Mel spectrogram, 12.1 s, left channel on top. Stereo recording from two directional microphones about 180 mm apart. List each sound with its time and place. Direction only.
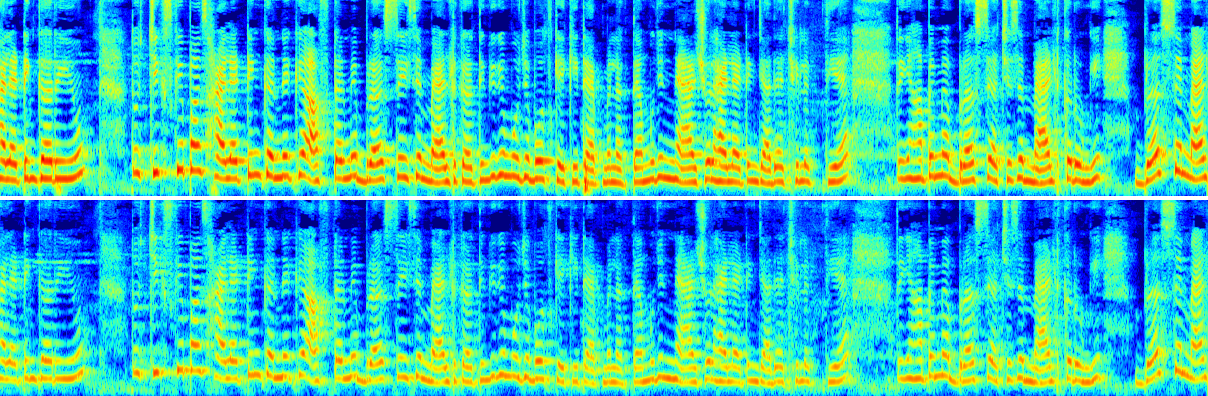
0.0 s a woman's voice: 50° left (ahead or behind); by 12.0 s 30° left (ahead or behind)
